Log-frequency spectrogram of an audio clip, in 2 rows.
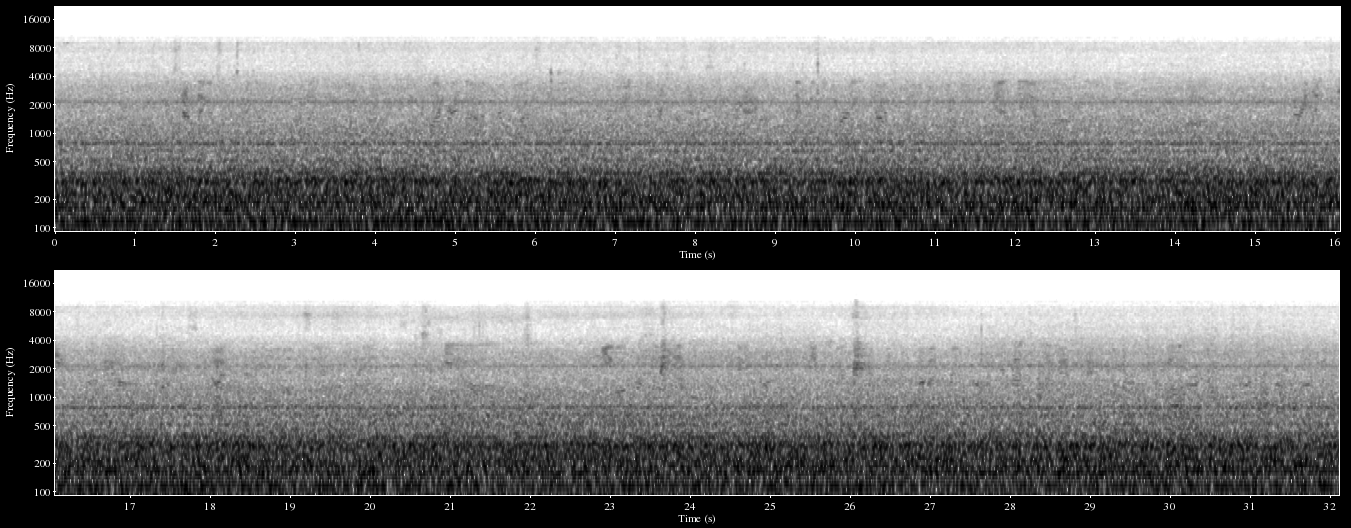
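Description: Steady cabin noise of a Boeing 767-300 airliner in cruise, heard at a window seat over the wing: a deep, even rush of airflow and jet engine drone with a faint, steady higher whine.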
